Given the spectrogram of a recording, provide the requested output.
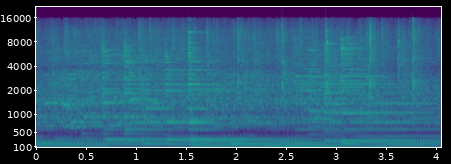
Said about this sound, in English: Give the Lord a hand clap of praise and shout with the voice of triumph.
